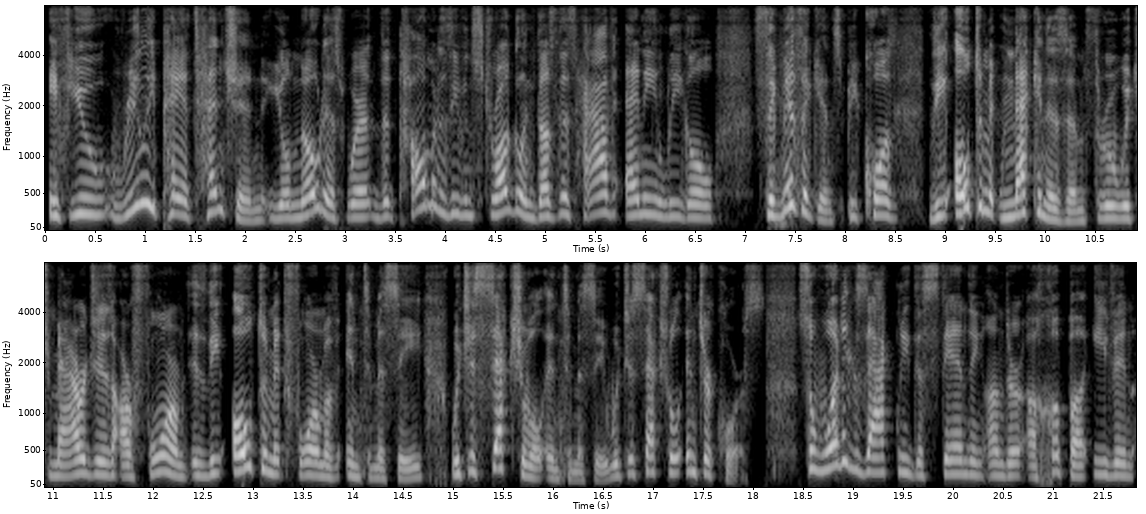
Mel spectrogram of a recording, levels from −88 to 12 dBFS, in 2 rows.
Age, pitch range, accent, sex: 30-49, 160-220 Hz, American, male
